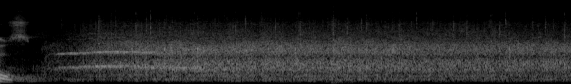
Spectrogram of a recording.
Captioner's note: audience applauding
